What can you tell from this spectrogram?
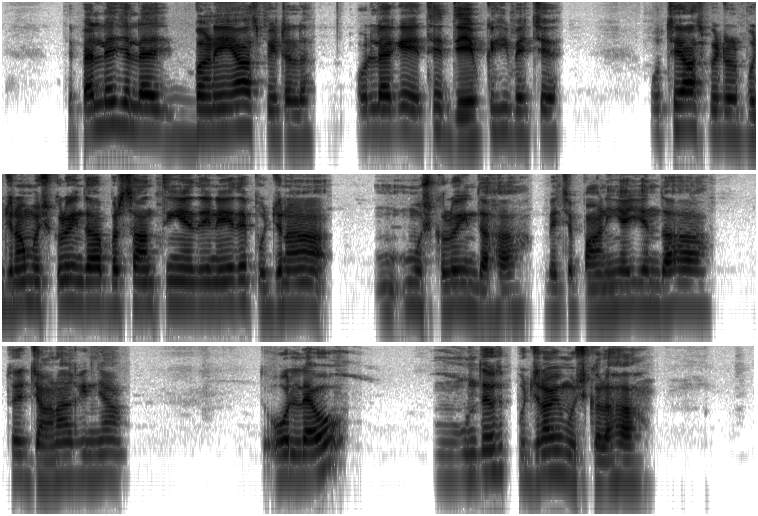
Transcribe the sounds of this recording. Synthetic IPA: t̪eːpɛːleːd͡ʒəlɛːbəɽ̃ẽːɦaːspiːʈəl | oːlɛːkeːɪt̪ʰːeːd̪eːʋəkɦiːbɪt͡ʃ | ʊt̪ʰːeːɦaːspiːʈ̬əlp̬ʊd͡ʒnaːmʊʃkəloːĩːnd̪aːbəɾsãːnt̪iːãːd̪enẽːd̪eːpud͡ʒnãː | mʊʃkəloːĩːnd̪aːɦaːbɪt͡ʃpaːɽ̃ĩːaːiːɦə̃nd̪aːɦaː | ʊt̪ʰːeːd͡ʒaːɽ̃ãːɡɪjãː | t̪ːoːlɛːoː | ʊnd̪eːpud͡ʒnãːbiːmʊʃkəlɦaː

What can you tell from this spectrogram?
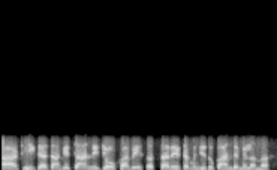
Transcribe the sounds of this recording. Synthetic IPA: ɦaːʈʰiːkəɦɛt̪ɐʋ̤ãːkʰet͡ɕaːnit͡ɕoːkʰãːbɪsɐst̪aɾeːʈmʊ̃ɦɪ̃ɲd͡ʑid̪ʊkaːnt̪emɪlə̃nd̪aː

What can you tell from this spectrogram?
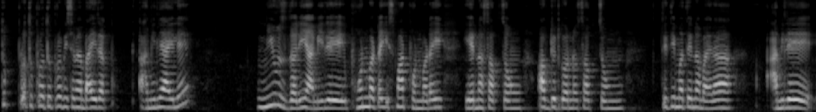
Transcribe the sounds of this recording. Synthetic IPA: t̪ʰuprot̪ʰuprot̪ʰuprobisʌjmabajɾʌ | ɦamileajle | njud͡zd̪ʌɾiɦamilepʰonbaʈʌjsmarʈ̚pʰonbaʈʌj | ɦernʌsʌkt͡sʰʌw̃ʌp̚ʰɖeʈɡʌrnʌsʌkt͡sʰʌw̃ | t̪et̪̬imʌt̪ʌjnʌbʱʌeɾʌ | ɦa̰mile

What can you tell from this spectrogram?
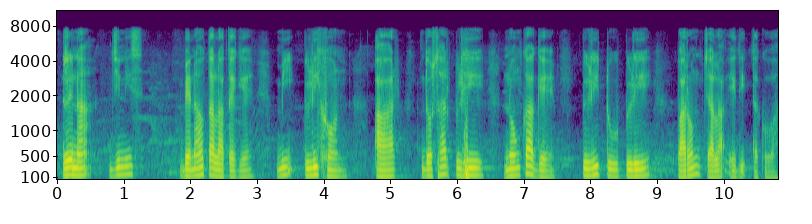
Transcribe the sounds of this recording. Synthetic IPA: ɾɛnaʔ | d͡ʒinis | bɛnawt̪alat̪ɛɡɛ | mit̪̚piɽ̤ikʰɔn | aɾ | d̪ɔsaɾpiɽ̤i | nɔŋkaɡɛ | piɽ̤iʈupiɽ̤i | paɾɔmt͡ʃala̰ʔid̪ḭʔ̚t̪akɔwa̰

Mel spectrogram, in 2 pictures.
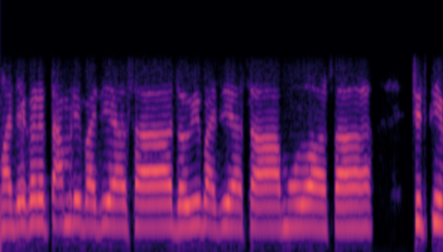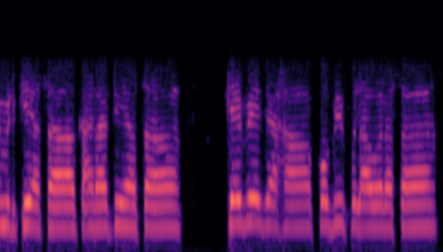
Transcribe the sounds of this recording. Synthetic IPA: mad͡ʑʱekəɽet̪amɽiːbʱad͡ʑiːasad̪ʱəʋibʱad͡ʑiːasamoɭoasa | t͡ɕiʈkimiʈkiasakaɾaʈĩasa | kebed͡ʒaɦakobipʰulaʋəɾasa

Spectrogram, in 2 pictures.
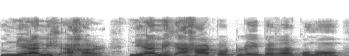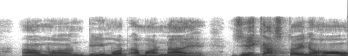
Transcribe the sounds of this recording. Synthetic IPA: niɹamikʰa̰ha̰ɹ | niɹamikʰahaɹtʊtlojpɛlatakʊnʊ | dimɔtamaɹnaj | zikastɔjnɔɦɔ

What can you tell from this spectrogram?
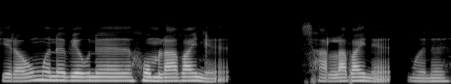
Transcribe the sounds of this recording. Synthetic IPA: diɾawmɯnɯbewnɯhɔmlabajnɯ̰ | saɾlabajnɯ̰mɯnɯ

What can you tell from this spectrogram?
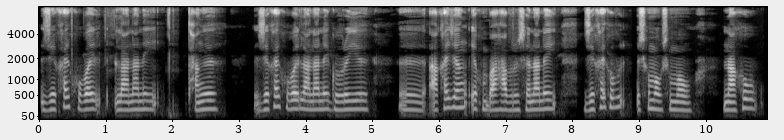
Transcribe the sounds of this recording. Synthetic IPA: zekʰajkʰubajlananɯjtʰaŋɯ | zekʰajkʰubajlananɯjɡɔɾɯjɯ | a̰kʰajzɯŋekʰɔmbaɦabɾɯsɯnanɯjzekʰajkʰɯwsɯmawsɯmaw | nakʰɯw

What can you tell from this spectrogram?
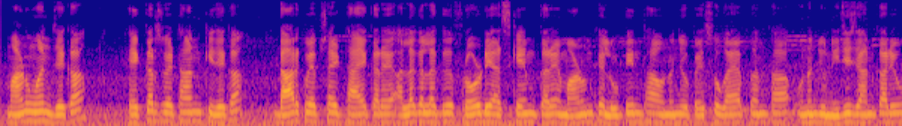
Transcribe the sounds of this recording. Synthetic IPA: maːɳ̤uənɪ̆d͡ʑeːka | heːkəɾsʋeːʈʰaːnɪ̆kʰid͡ʑeːka | ɖaːɾkʋeːbsaːɪʈʈʰaːɦekɐɾeɐləɡɐləɡfɾoːɖjaɪskeːmkɐɾemaːɳ̤ʊnɪ̆kʰeːluːʈinɪ̆t̪ʰaʊn̤ənɪ̆d͡ʑopɛːsoɣaːjəb̚kɐnɪ̆t̪ʰaʊn̤ənɪ̆d͡ʑũnid͡ʑid͡ʑaːnkaːɾijũ

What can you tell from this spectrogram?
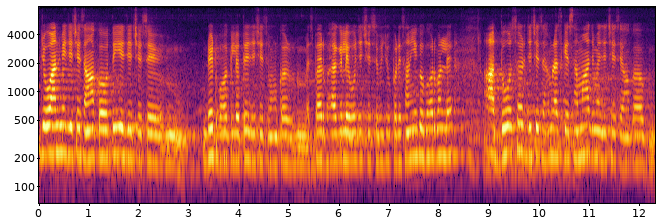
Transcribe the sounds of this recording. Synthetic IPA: d͡ʒoãd̪mid͡ʒet͡ʃʰɛseəɦãkɔot̪ejed͡ʒet͡ʃʰɛse | ɖeʈbʱɔɡeleot̪ed͡ʒet͡ʃʰɛseɦʊnkəɾḛspajɾbʱaɡeleod͡ʒet͡ʃʰɛsed͡ʒopəɾesanijokeɡʱɔɾbənle | ad̪osəɾd͡ʒet͡ʃʰɛseɦəmɾaskesəmad͡ʒmed͡ʒet͡ʃʰɛseəɦãka

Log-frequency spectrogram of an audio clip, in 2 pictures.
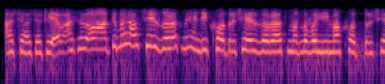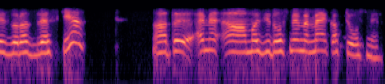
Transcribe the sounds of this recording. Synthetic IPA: ɐtːʃʰaɐtːʃʰaʈʰiːkɐt͡ʃʰat̪imɐɦaːst͡ʃʰezoɾɐt̪nɐɦẽnd̪ikʰət̪ɾɨt͡ʃʰezoɾɐt̪ʰmɐt̪ləbəliːmãkʰət̪ɾt͡ʃʰezoɾɐt̪̚ɖɾeskiã | t̪ɨɐmemɐziːd̪oːsmẽmɛ̃ːkɐp̚t̪iosmẽ

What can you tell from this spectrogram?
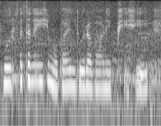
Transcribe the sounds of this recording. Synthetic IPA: puːɾʋɐt̪ɐnɐjɦimobɐjld̪uːɾɐʋaːɳibʱʰḭhi

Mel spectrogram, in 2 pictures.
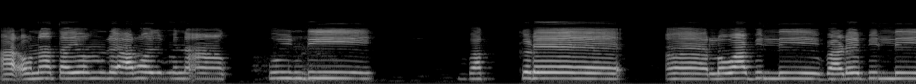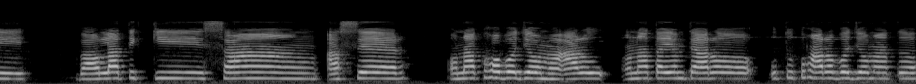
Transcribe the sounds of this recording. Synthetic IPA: aɾɔnat̪ajɔmɾɛaɾɦɔmɛnaʔa | kujɳɖi | ba | kɽɛ | lɔwabilːibaɽɛbilːi | bawlat̪ikːisaŋasɛɾ | ɔnakɔɦɔ̃bɔd͡ʒɔmaʔaɾɔnat̪ajɔmt̪ɛaɾɔut̪ukɔɦãɾɔbɔd͡ʒɔmat̪ɔ

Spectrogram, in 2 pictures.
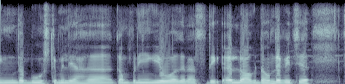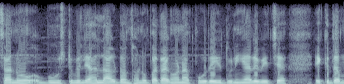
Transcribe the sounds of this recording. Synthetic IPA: ɪŋɡd̪abuːsʈmɪlɪjaːɦaːkəmpəniːɛ̃ːɡioːəɡəɾasd̪iːlaːkɖaːʊnd̪eːʋɪt͡ʃ | saːnũːbuːsʈmɪljaːɦlaːkɖaːnt̪ʰwaːnũːpət̪aːɡaːɳaːpuːɾeːd̪ʊnɪjãːd̪eːʋɪt͡ʃ | ɪkd̪əm

